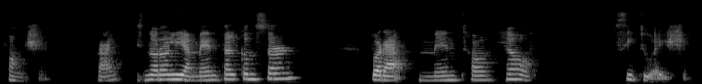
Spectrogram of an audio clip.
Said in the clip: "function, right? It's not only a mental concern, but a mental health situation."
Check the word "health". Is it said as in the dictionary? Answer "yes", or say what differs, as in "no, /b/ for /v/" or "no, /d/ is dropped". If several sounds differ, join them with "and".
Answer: yes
